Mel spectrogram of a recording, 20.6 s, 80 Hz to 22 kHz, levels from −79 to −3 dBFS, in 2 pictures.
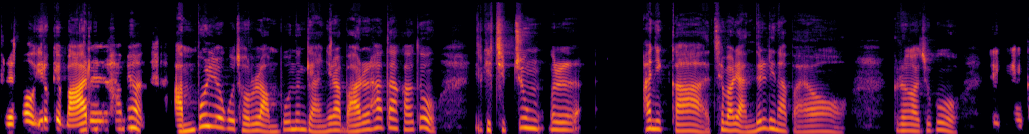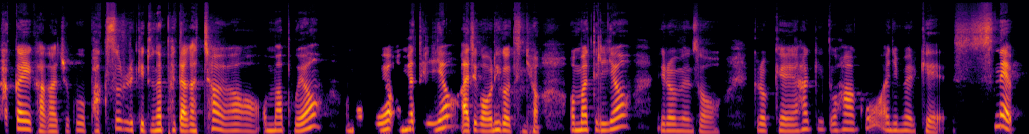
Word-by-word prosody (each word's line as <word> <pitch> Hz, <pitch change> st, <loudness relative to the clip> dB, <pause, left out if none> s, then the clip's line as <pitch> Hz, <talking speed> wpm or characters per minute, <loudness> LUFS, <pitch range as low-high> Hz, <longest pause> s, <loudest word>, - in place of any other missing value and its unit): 그래서 195 Hz, +5 st, +4 dB
이렇게 -, -, +3 dB
말을 235 Hz, +4 st, +8 dB
하면 245 Hz, 0 st, +2 dB, 0.3 s
안 175 Hz, +5 st, +2 dB
보려고 290 Hz, -6 st, +2 dB
저를 195 Hz, -2 st, +1 dB
안 160 Hz, -1 st, 0 dB
보는 225 Hz, +3 st, -4 dB
게 185 Hz, -, 0 dB
아니라 190 Hz, +6 st, -1 dB
말을 200 Hz, +7 st, +1 dB
하다가도 265 Hz, -1 st, -1 dB, 0.4 s
이렇게 215 Hz, -4 st, -4 dB
집중을 230 Hz, -2 st, +1 dB, 0.6 s
하니까 190 Hz, -8 st, +1 dB
제 225 Hz, -, -2 dB
말이 195 Hz, -1 st, +3 dB
안 155 Hz, -2 st, -1 dB
들리나 230 Hz, -5 st, -1 dB
봐요. 165 Hz, -2 st, -7 dB, 0.5 s
그래가지고 190 Hz, -2 st, -4 dB, 0.3 s
이렇게 410 Hz, -2 st, -8 dB, 0.2 s
가까이 240 Hz, -2 st, +4 dB
가 175 Hz, -, 0 dB
가지고 175 Hz, +4 st, -2 dB
박수를 250 Hz, -3 st, 0 dB
이렇게 210 Hz, -1 st, -1 dB
눈앞에다가 190 Hz, -1 st, +3 dB
쳐요. 190 Hz, -8 st, -1 dB
"엄마 190 Hz, +1 st, -2 dB
보여? 250 Hz, -, 0 dB, 0.2 s
엄마 185 Hz, 0 st, -10 dB, 0.2 s
보여? 205 Hz, +5 st, +3 dB
엄마 225 Hz, +3 st, +2 dB
들려?" 245 Hz, +10 st, 0 dB
아직 185 Hz, +2 st, +5 dB
어리거든요. 180 Hz, -3 st, 0 dB, 0.4 s
"엄마 205 Hz, +1 st, +3 dB
들려?" 235 Hz, +10 st, 0 dB, 0.2 s
이러면서 180 Hz, -5 st, -5 dB, 0.3 s
그렇게 190 Hz, -1 st, -4 dB
하기도 230 Hz, -1 st, -6 dB
하고 220 Hz, +5 st, -4 dB
아니면 195 Hz, -1 st, -5 dB
이렇게 180 Hz, -, -6 dB
스냅 320 Hz, 0 st, +2 dB
200 Hz, 345 characters per minute, -22 LUFS, 185-235 Hz, 0.6 s, 말을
